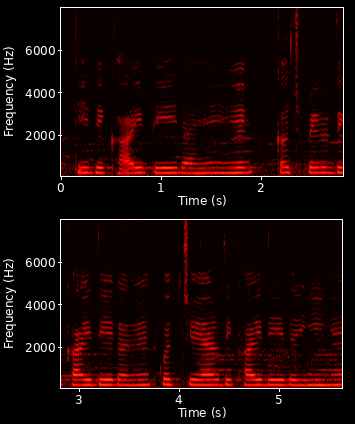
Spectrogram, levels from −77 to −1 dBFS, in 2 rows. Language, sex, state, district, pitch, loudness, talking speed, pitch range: Hindi, female, Jharkhand, Sahebganj, 240 Hz, -45 LUFS, 180 wpm, 240-245 Hz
